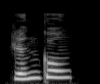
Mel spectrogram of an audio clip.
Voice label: "人工", Chinese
